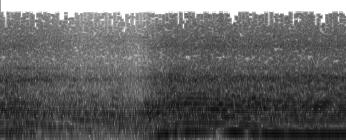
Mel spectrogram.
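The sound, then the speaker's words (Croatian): A chainsaw cuts a fallen log blocking the road to a house, its engine droning loud and continuous, then revving higher partway through and holding the raised pitch. “Nekoliko meštana testerom seče balvan koji je preprečio put do jedne kuće.”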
